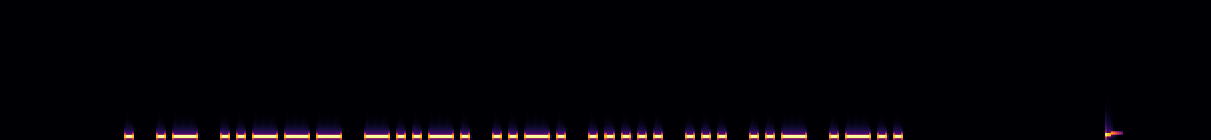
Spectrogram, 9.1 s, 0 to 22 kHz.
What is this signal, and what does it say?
Morse code, heard as a keyed tone, about 20 wpm, 700 Hz. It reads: EA2/F5SUL
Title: Difficult Call Signs 20wpm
